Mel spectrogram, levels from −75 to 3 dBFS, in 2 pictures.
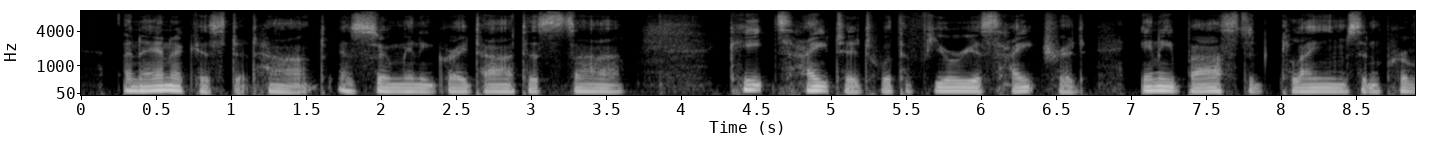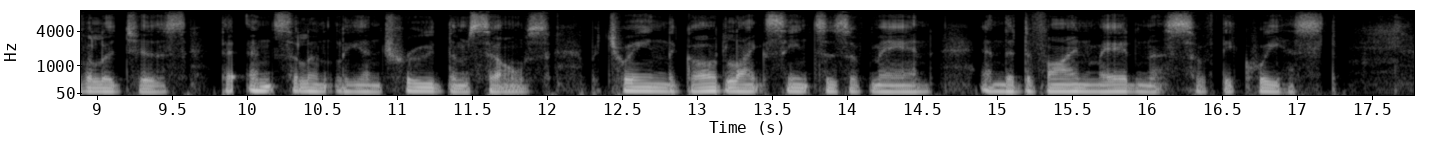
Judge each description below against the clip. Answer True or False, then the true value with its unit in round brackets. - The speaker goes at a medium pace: False (130 wpm)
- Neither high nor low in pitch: False (90 Hz)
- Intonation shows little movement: True (2.3 semitones)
